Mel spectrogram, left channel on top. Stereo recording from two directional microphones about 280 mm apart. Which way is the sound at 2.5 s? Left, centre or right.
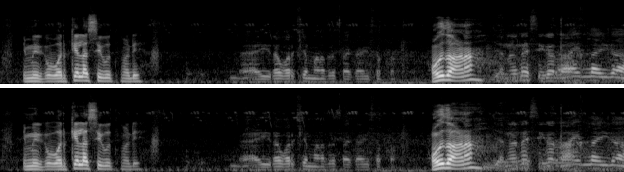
Centre.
